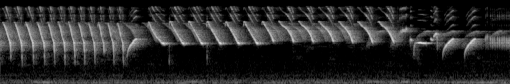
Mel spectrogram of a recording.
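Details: Canary song used as a lure to prompt other canaries to answer: rapid high trills of rising-falling notes, one tour after another, ending in looser chirps.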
